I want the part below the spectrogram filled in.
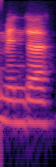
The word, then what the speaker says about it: Minder: it is minder rhymes with tinder i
